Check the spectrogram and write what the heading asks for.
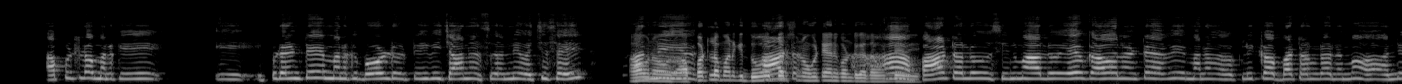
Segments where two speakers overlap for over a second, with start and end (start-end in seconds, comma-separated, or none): none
